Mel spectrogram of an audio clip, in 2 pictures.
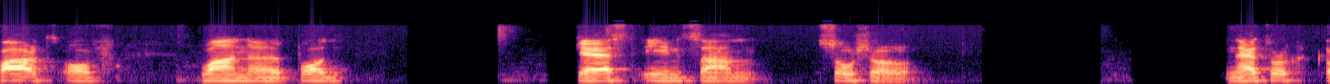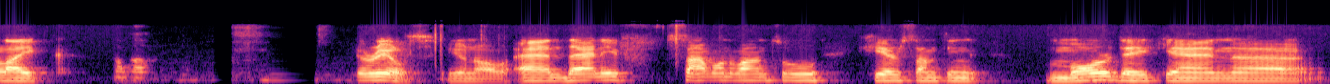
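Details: Adult man who stutters, speaking English on a stuttering podcast; stuttering.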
